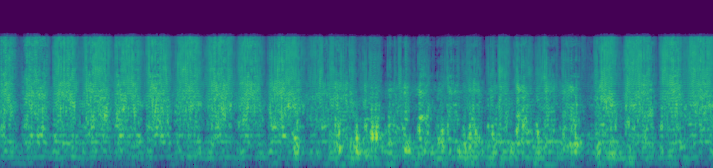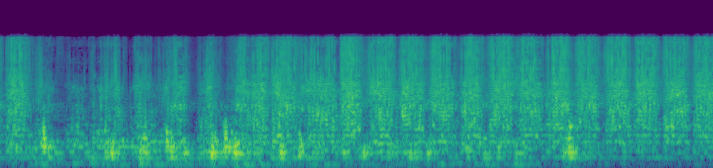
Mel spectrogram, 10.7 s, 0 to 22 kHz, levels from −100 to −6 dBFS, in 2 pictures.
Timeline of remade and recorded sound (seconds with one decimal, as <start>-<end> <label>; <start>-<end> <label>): 0.0-10.7 remade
